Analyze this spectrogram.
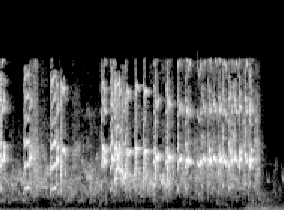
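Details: Two pet budgies, kept as companions, chirping and singing: bright, high, rapid chirps and warbled notes in uneven bursts, with a dense run of quick twittering in the second half, then quiet with faint low rumble.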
